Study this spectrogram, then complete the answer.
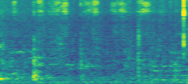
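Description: Marker or chalk writing on a board during a physics lesson on electric charges, a few short scratchy strokes in a quiet room.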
